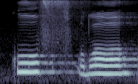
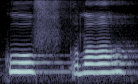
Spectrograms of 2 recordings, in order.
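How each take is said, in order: The two takes are said the same way.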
